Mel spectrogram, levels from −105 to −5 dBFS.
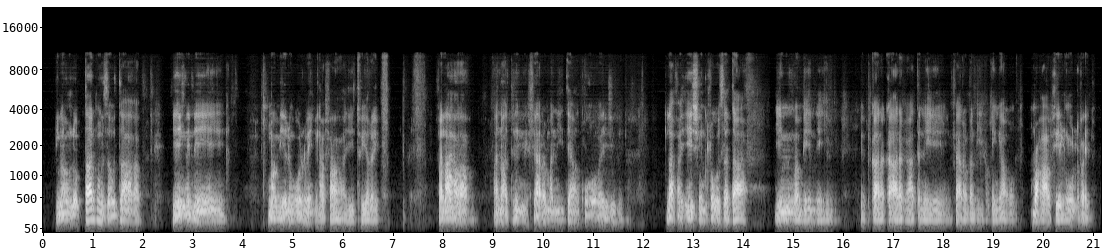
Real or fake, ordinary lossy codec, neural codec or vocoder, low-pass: fake; none; vocoder, 22.05 kHz, 80 mel bands, HiFi-GAN; none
